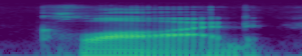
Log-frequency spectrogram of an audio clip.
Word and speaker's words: Claude: He points out that Anthropic's flagship AI model, Claude, sounds phonetically identical to Claude.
